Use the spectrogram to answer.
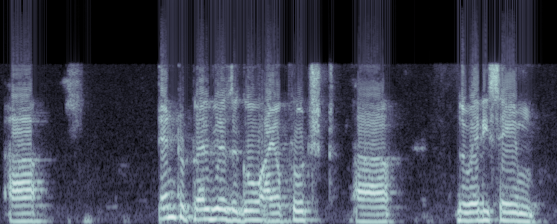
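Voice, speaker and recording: A man's voice: a little high, slow pace, darkish tone, dull audio. A man speaking on a conference panel, explaining at length and asking listeners to bear with him.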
